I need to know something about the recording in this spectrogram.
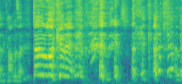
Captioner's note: laughs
